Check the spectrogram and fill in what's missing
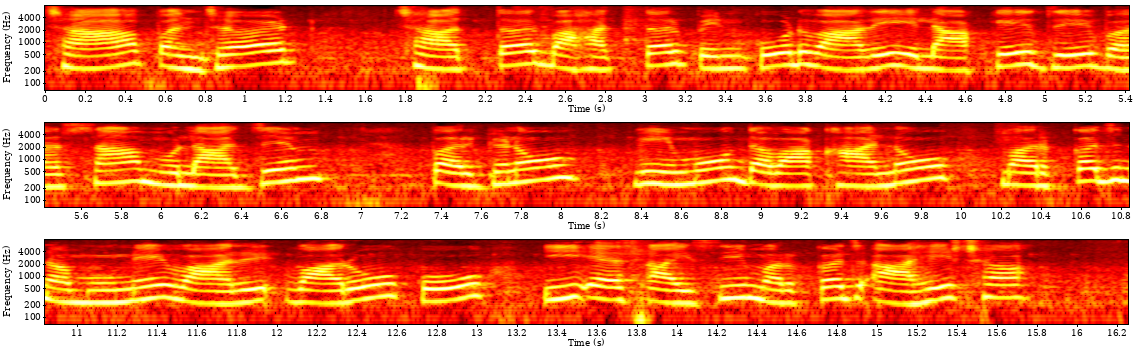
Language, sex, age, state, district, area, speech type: Sindhi, female, 18-30, Madhya Pradesh, Katni, rural, read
